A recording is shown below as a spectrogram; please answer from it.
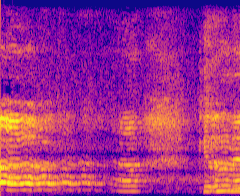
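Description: A young woman singing a cappella: a wordless held note that wavers and fades out about a second in, followed by a short, soft lower note.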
